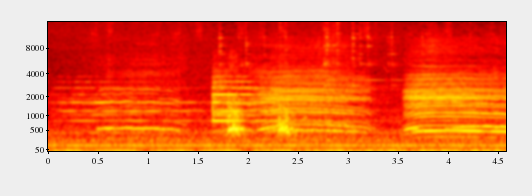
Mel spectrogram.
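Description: A goat in the video game Kingdom Come: Deliverance lets out a couple of wavering, nasal bleats, then a longer one, over a steady low background hum.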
